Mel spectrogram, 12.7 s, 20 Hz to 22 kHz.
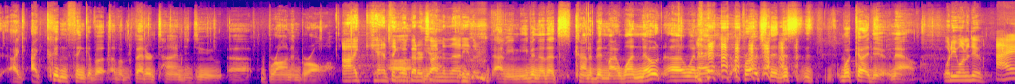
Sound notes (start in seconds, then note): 8.7 laughter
